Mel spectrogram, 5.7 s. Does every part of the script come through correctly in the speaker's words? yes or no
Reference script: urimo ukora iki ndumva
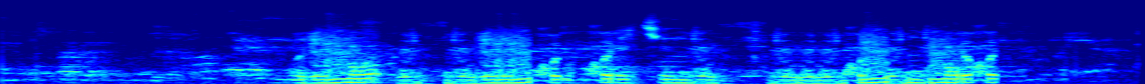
no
